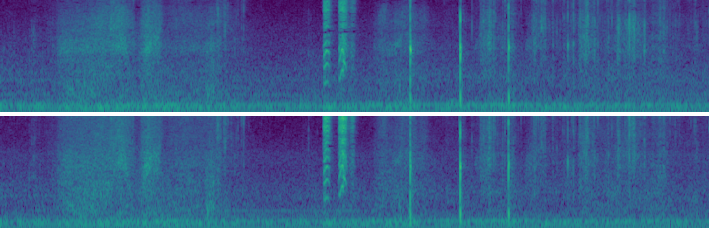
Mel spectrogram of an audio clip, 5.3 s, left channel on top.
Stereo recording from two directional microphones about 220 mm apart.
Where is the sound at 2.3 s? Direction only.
Centre (ahead or behind).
